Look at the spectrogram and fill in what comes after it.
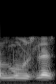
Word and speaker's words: Mousehole: It's a small village at the time called Mousehole, or Moosle, as they pronounce it in Cornwall.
